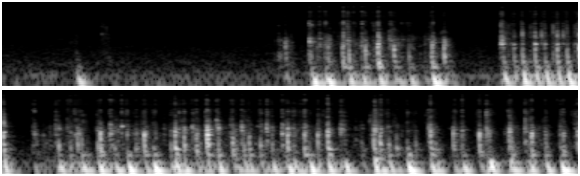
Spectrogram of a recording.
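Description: Fingertips type on a plastic mechanical keyboard with cat-shaped keycaps, near the Insert and Delete keys. A couple of lone taps give way to a burst of fast typing, a short pause, then steady continuous typing. The keystrokes are short, deep, thocky clacks with little high-end click.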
